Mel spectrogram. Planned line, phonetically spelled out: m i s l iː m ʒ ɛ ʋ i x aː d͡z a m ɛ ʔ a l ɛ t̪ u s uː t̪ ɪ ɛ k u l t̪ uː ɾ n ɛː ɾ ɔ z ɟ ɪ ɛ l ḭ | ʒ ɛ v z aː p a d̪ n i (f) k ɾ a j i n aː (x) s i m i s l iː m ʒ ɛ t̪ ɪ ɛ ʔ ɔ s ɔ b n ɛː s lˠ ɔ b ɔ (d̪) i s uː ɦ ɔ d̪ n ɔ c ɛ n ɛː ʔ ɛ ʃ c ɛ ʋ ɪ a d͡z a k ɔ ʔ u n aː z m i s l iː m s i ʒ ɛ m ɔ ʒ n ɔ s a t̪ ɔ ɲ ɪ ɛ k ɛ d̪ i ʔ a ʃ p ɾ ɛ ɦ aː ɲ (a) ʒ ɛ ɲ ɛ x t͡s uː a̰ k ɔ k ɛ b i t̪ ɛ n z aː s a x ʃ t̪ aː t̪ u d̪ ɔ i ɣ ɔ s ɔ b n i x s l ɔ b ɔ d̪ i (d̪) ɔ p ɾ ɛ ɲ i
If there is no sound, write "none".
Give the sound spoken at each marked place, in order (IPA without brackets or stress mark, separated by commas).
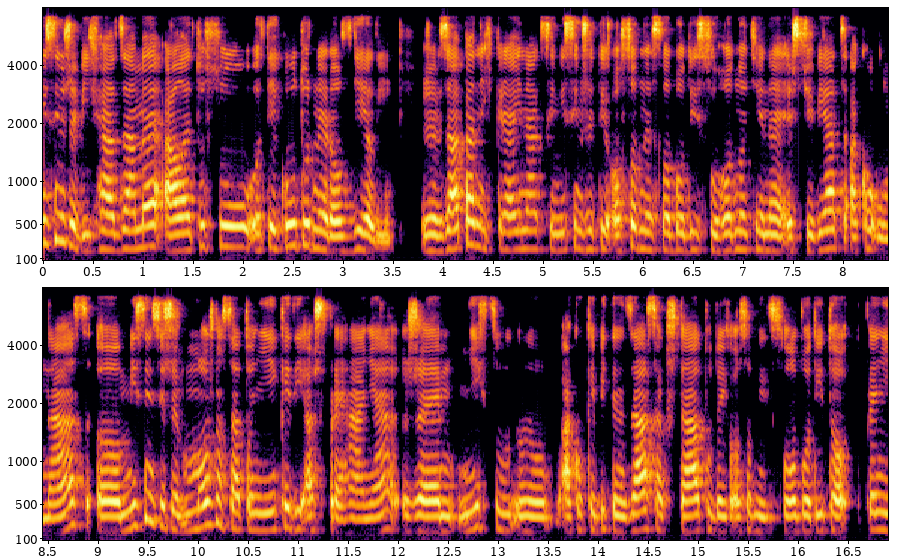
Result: x, x, d̪, a, t̪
